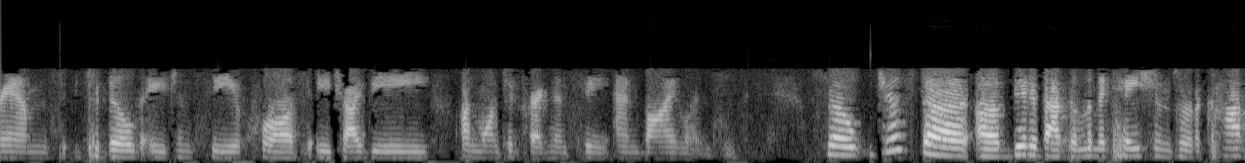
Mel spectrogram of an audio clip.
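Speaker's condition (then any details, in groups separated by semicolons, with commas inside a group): No condition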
